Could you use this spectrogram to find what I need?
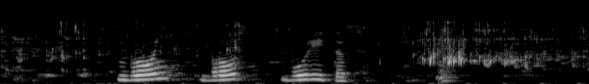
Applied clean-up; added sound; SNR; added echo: classical method WPE with log-MMSE.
